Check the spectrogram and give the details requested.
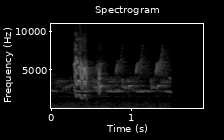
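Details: Gray Catbird, a North American species with no sexual dimorphism (females sing too, lower), gives a harsh, scratchy burst, then a quick run of short squeaky, varied phrases over a faint steady high whine.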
